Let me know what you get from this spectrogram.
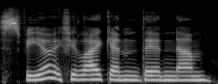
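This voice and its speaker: An Australian woman, an interview guest, speaking thoughtfully in a casual conversation with many pauses and restarts. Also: mid-range voice, flat delivery, darkish tone, smooth, no room sound, studio quality.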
